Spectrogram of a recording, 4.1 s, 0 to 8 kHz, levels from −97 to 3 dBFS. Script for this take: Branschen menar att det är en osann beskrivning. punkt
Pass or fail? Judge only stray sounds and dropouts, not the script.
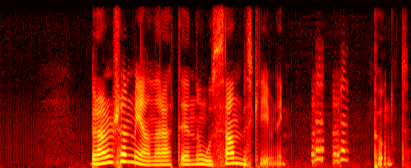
fail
